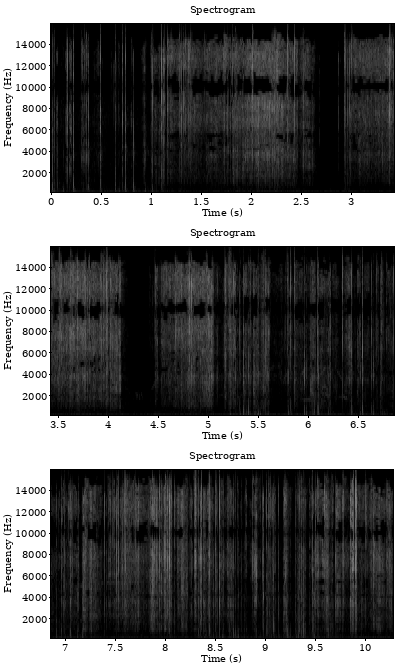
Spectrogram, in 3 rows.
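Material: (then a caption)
Granite. Both hands with long blue nails scratch the grainy surface of a large, solid granite rock, making a dense, gritty rasping with bright hiss. The scratching is continuous over a steady low rumble, with short pauses near 3 and 4 seconds.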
